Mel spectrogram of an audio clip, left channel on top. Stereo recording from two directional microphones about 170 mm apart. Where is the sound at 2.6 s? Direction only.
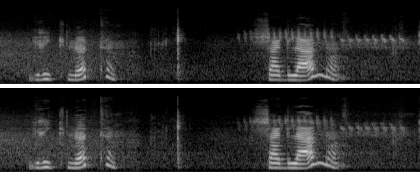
35° right (ahead or behind).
